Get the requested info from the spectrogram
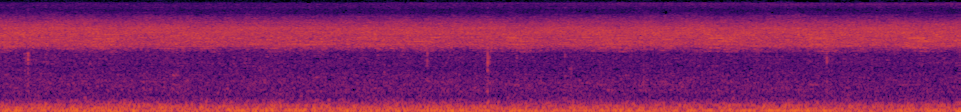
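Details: Cicada droning at sunset: a loud, shrill, continuous buzz held steady through the whole stretch, with a few faint clicks and a low rumble of background noise underneath.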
